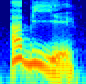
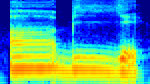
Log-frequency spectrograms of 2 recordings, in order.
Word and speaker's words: habiller: Habiller. Okay, remember E, double L, and then a vowel, Y. Habiller. H is not pronounced. Habiller.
